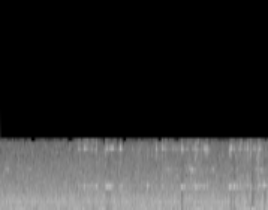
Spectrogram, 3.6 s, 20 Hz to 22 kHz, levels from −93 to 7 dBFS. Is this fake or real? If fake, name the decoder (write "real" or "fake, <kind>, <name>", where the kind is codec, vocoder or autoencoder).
real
